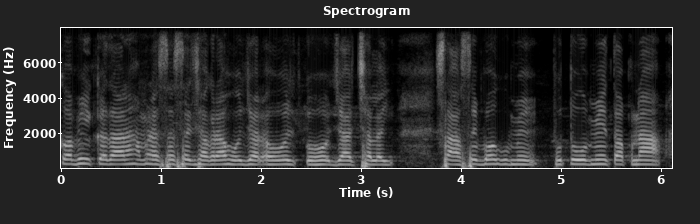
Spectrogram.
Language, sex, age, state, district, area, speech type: Maithili, female, 45-60, Bihar, Sitamarhi, urban, spontaneous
